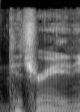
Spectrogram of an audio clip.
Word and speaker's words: Catherine: Later at a bar, Red is having a drink as Duval and his lady, Katrine. I'm going to try really, really hard to remember Katrine. – Katrine, yeah. – Because it's spelled in every single text and in the credits as Catherine.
